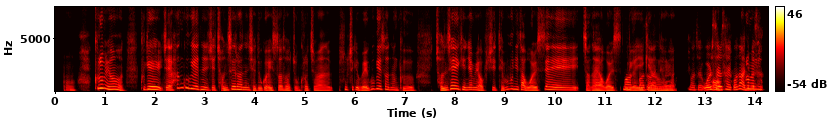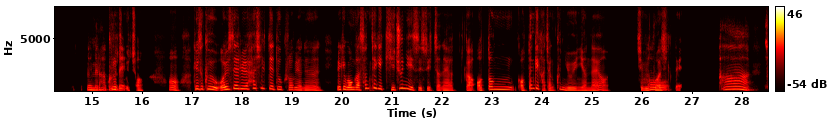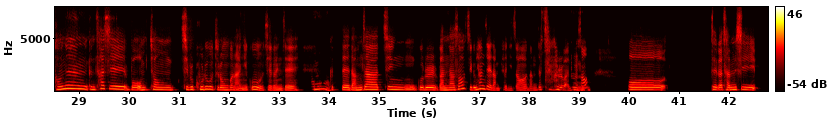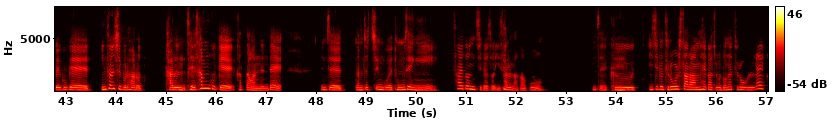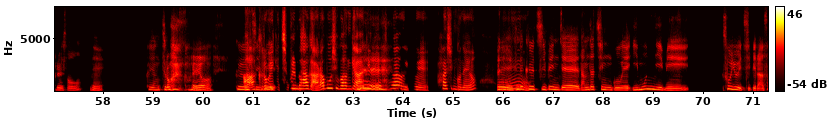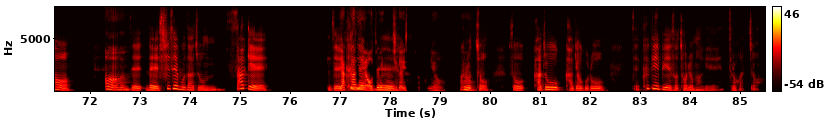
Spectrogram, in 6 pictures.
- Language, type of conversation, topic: Korean, podcast, 전세·월세·매매 중 무엇을 선택하셨고, 그 이유는 무엇인가요?
- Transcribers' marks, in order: tapping; background speech; other background noise; laughing while speaking: "남자친구를"; laughing while speaking: "들어간 거예요"; laughing while speaking: "네"; in English: "어드밴티지가"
